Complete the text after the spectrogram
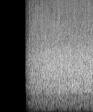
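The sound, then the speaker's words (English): After a brief silence, a burst of applause for Serena Williams begins and continues steadily as a dense, even wash of many hands clapping, fairly loud, with no talking. “I'm applauding for Serena because she stood up for herself at the U.S. Open.”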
